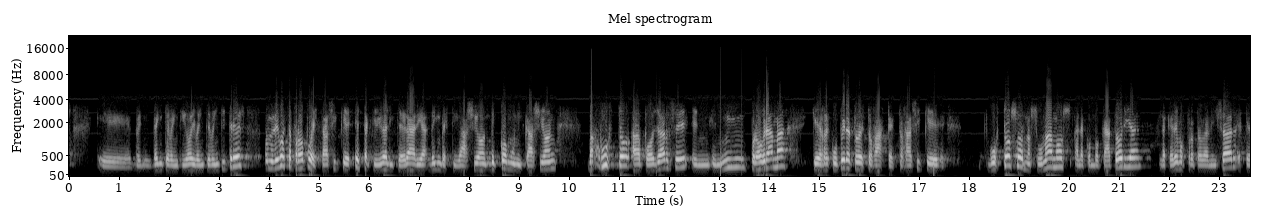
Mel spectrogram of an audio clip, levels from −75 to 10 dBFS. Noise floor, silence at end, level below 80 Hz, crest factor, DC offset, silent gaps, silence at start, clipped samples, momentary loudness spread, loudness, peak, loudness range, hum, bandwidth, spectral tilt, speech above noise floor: -58 dBFS; 0 s; -60 dBFS; 16 dB; under 0.1%; none; 0.1 s; under 0.1%; 10 LU; -18 LUFS; -2 dBFS; 3 LU; none; 7.2 kHz; -6.5 dB/octave; 40 dB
